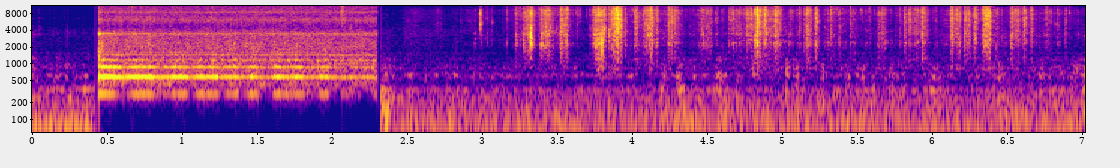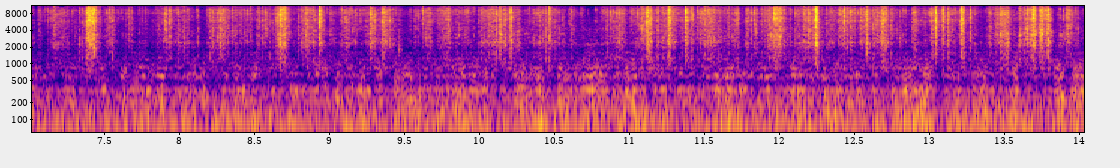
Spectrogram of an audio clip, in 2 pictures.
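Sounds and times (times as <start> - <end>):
low room hum: 0.0 - 14.0
plastic cube layers clicking: 3.2 - 14.0.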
